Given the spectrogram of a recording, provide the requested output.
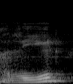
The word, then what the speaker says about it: read: भी ये होती है, लेकिन इसको बोलते रेड है, READ बोलते रेड है इसको। रीड, रेड, रेड, पहली फॉर्म को रीड, सेकंड को रेड, थर्ड को, स्पेलिंग वही होती है, बोलते रेड, रेड प्रोनाउंसिएशन अलग हो जाता है।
